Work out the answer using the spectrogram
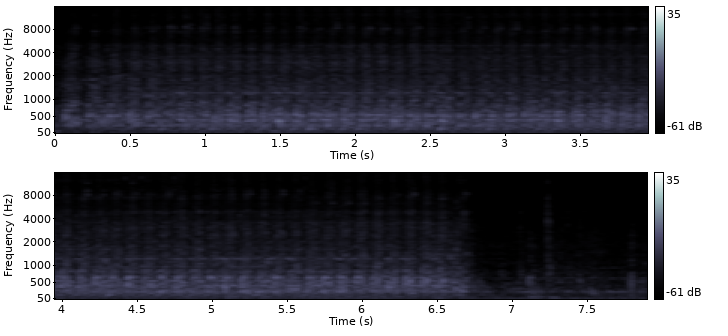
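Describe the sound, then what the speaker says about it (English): Embroidery sewing machine running a tack down stitch, a steady rapid needle rhythm at close range that cuts out near the end, leaving only faint room noise. "I'm going to do the tack down stitch."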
